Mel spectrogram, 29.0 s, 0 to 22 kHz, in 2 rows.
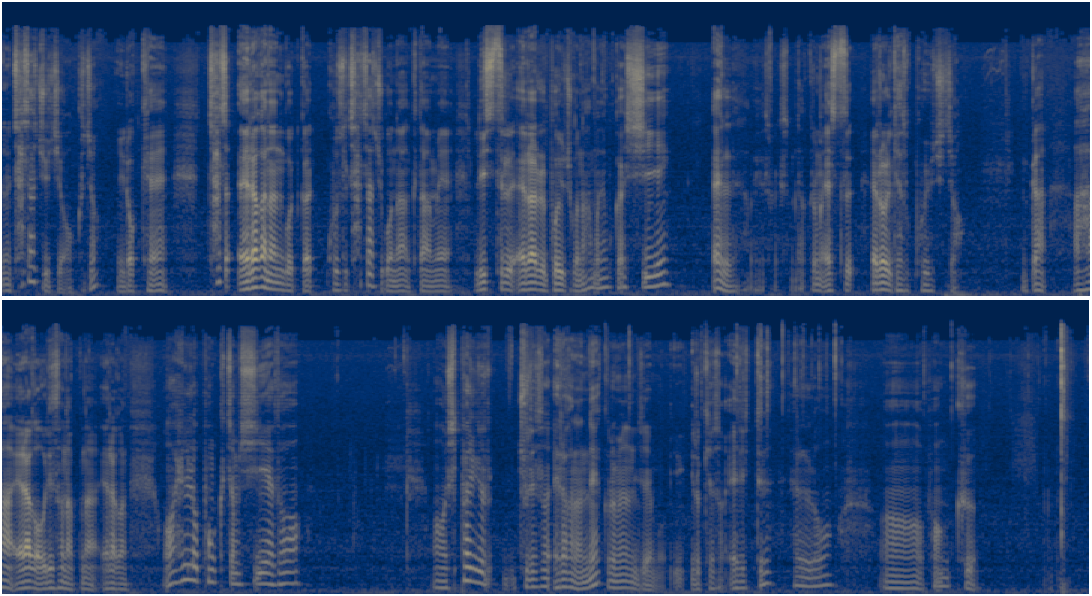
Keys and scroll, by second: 7.8 typing, 9.3-10.0 typing, 10.2 Return, 22.8 Return, 24.3-25.6 typing, 26.9-27.6 typing, 27.9 Tab, 28.6 Return.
